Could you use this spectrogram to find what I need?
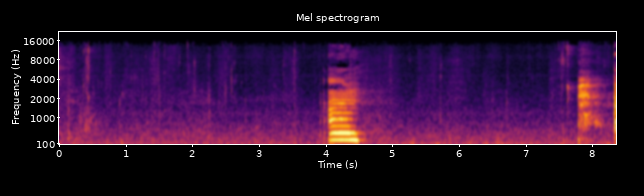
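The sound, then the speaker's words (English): A single loud, throaty gulp made while drinking water rings out for about half a second with a low humming tone, set against a quiet background, followed later by a brief rustling click. “I make that sound every time I drink water, just because of Dad, because he did it.”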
